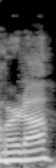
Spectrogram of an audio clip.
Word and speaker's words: Murdaugh: Murdaugh. Yeah, Murdaugh.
